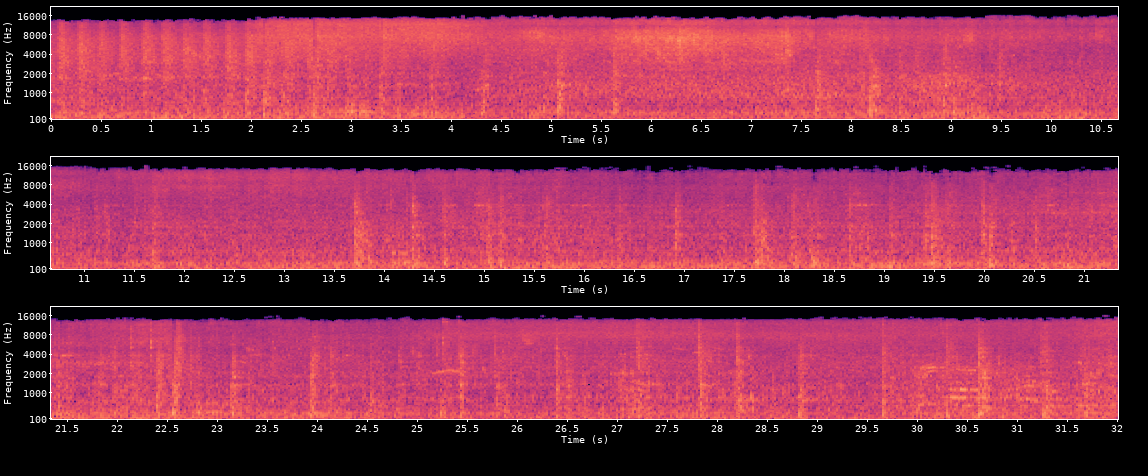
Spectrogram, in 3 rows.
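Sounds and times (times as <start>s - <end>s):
train carriage rumble: 0.0s - 32.0s
wheels clicking over rail joints: 13.7s - 32.0s.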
